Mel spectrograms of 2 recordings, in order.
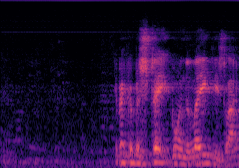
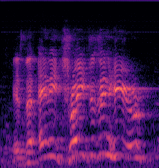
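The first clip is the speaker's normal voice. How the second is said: big Irish lad; 10 semitones higher than usual. Retold or imitated.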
